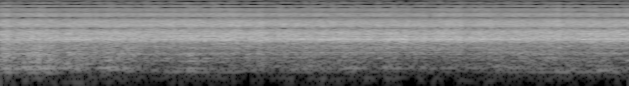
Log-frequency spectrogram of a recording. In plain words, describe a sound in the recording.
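A floor grinder whirs and grinds steadily over concrete.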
